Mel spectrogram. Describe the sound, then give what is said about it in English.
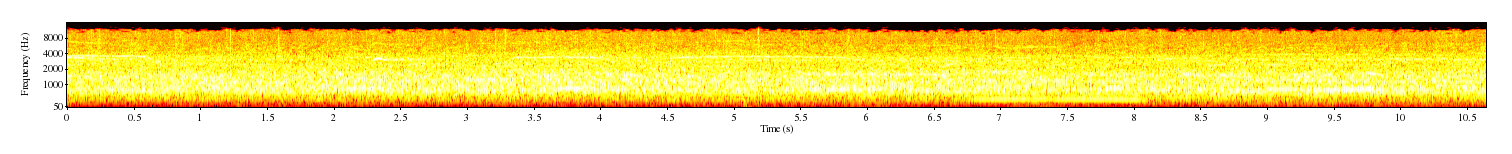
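A large arena crowd roars continuously at the end of a fight after Conor taps out, with cheering, scattered yells and whistles blending into a dense, loud wall of noise that holds steady throughout. “As the crowd cheering, fight over.”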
